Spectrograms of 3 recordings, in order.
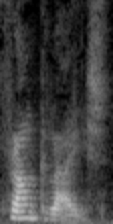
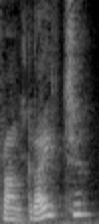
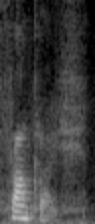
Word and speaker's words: Frankreich: Here, CH is pronounced as sh, Frankreich. So it's not Frankreich, but Frankreich.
